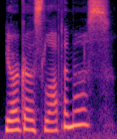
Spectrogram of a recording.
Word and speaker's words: Yorgos Lanthimos: I should know how to say this. I'm Greek. I don't think I'm saying it right. – I think you are. – Yorgos Lanthimos? – Yes, exactly.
